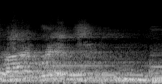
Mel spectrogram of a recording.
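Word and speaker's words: Nietzsche: One of my favorite philosophers, old Fried Rich, that's how I say it because that's how it's spelled.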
